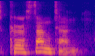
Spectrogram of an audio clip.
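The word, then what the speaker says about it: Krrsantan: And I've got to say, there was also that the Trins have a Wookiee gladiator, which I've looked for the pronunciation, and it's Kersantan, apparently.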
